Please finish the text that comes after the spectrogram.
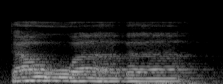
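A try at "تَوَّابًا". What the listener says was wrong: Ditekan lagi. Tawwaba. Ada intonasinya naik. Tawwaba.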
